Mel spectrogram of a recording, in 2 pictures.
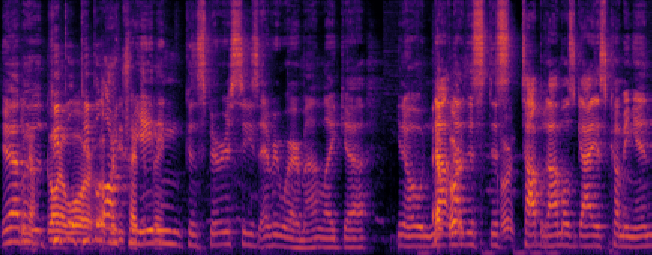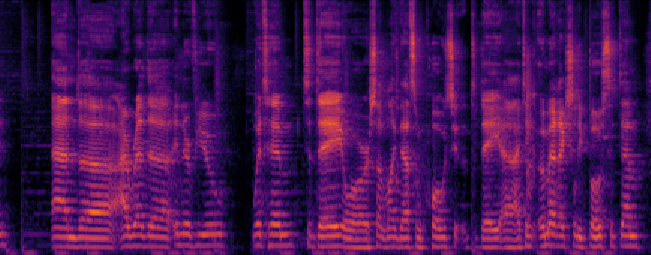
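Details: Adult man speaking; normal voice.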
